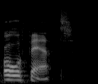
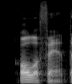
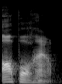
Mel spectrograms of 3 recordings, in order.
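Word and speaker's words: Olyphant: This is one of my favorite Drew Barrymore performances, as well as, I always forget how to pronounce his last name, Timothy... – Oliphant. – Oliphant, that's right. – Elephant. – Exactly. I always want to say Oppelhaut.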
